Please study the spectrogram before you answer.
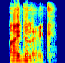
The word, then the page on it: idyllic: British English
